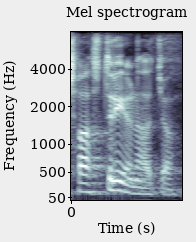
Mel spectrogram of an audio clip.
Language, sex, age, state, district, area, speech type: Sindhi, male, 60+, Gujarat, Junagadh, rural, spontaneous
